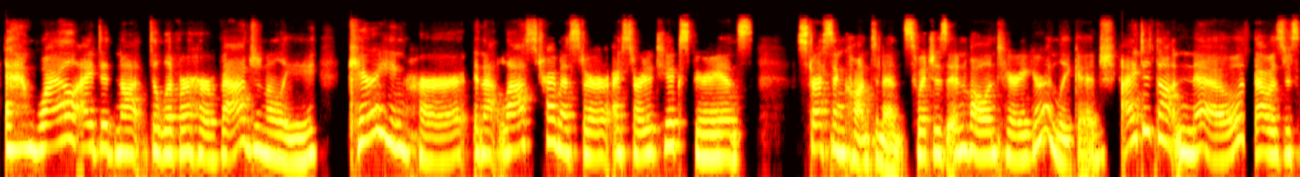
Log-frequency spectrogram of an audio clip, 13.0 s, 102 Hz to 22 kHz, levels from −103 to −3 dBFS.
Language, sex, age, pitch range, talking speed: English, female, 20-39, 185-245 Hz, 150 wpm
